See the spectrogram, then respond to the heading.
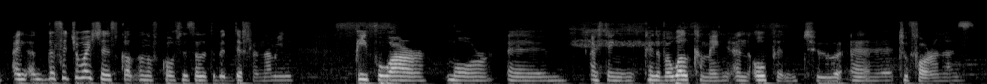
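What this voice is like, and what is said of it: Polish accent in English. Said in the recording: “they hear my accent ... I say I'm from Poland”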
